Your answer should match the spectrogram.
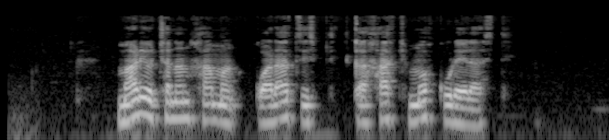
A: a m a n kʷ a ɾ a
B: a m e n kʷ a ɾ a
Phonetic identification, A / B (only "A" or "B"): A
